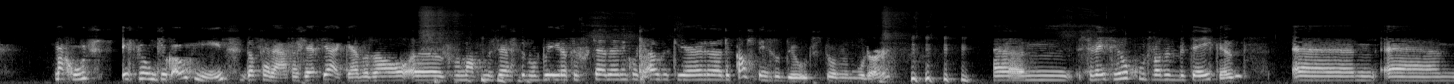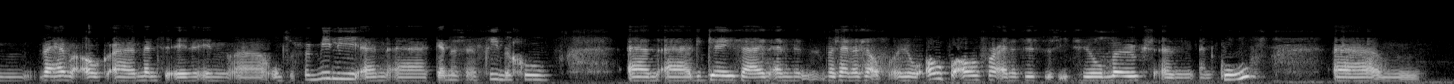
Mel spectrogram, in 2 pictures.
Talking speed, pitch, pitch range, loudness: 175 wpm, 190 Hz, 175-220 Hz, -19 LUFS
